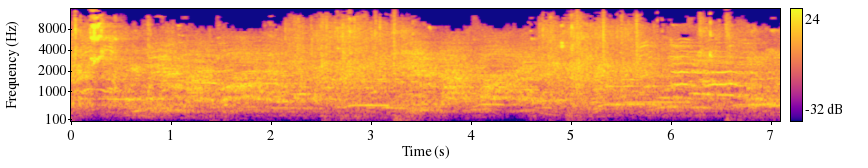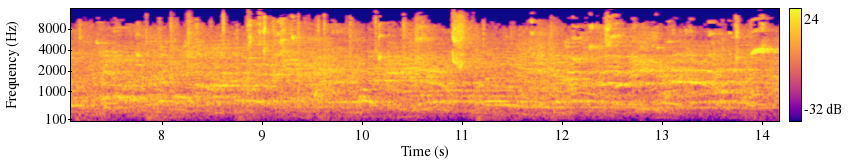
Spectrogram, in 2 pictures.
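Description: Basketball bouncing on a hardwood gym floor as a player dribbles, under the steady din of a packed crowd's many overlapping voices echoing in the gym.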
